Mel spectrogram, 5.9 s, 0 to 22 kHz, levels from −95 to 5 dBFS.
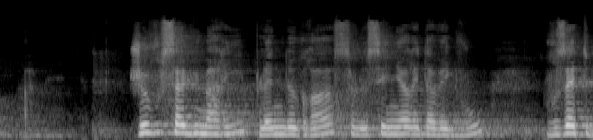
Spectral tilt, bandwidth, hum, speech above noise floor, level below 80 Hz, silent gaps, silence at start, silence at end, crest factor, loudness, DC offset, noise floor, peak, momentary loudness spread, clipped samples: -6.5 dB/octave; 12 kHz; none; 31 dB; -66 dBFS; none; 0 s; 0 s; 18 dB; -26 LUFS; under 0.1%; -56 dBFS; -8 dBFS; 13 LU; under 0.1%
